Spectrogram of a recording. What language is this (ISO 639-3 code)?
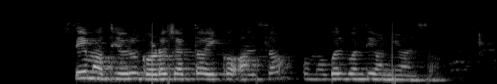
ori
